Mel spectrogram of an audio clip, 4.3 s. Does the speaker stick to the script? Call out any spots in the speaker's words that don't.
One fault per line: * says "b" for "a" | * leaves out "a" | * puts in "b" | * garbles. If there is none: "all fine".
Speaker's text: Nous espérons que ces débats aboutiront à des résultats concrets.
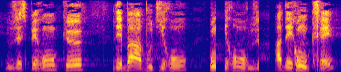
* leaves out "ces"
* garbles
* leaves out "résultats"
